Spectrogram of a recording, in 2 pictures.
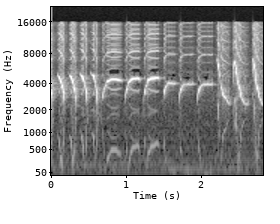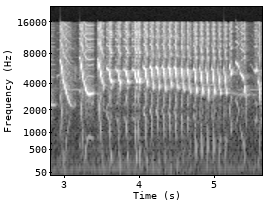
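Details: To prompt other canaries to sing, a white canary gives looping whistled notes with lower undertones, then sharp swept chirps, then a quickening high trill.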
